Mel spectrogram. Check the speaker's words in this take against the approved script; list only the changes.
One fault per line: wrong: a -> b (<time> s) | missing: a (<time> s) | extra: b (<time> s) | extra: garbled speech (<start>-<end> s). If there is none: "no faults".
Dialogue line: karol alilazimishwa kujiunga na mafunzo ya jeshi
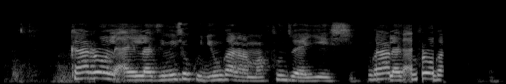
extra: na (2.4 s)
extra: garbled speech (3.7-4.4 s)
